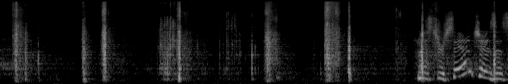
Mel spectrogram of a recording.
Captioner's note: plastic crackling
